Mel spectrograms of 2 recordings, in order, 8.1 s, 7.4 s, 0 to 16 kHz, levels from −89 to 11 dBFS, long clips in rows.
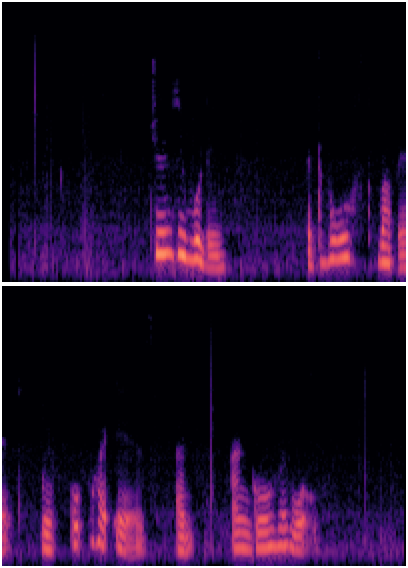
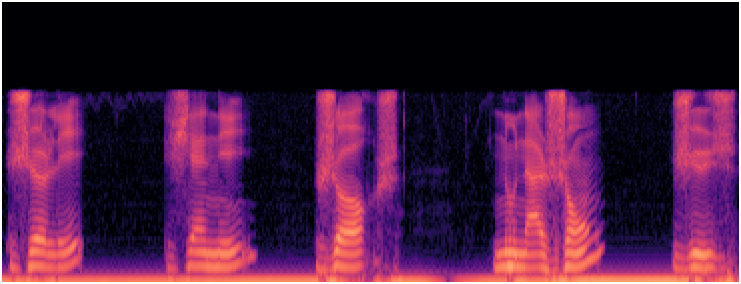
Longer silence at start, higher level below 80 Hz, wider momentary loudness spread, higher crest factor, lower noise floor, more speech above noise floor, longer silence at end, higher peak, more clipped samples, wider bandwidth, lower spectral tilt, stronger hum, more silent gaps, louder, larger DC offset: first, 1.55 s vs 0 s; second, -70 dBFS vs -38 dBFS; about the same, 14 LU vs 13 LU; about the same, 20 dB vs 18 dB; first, -62 dBFS vs -48 dBFS; first, 37 dB vs 33 dB; first, 0.9 s vs 0 s; second, -8 dBFS vs 0 dBFS; neither; first, 6 kHz vs 5.4 kHz; first, -11 dB/octave vs -5.5 dB/octave; neither; neither; second, -27 LUFS vs -16 LUFS; second, under 0.1% vs 8%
